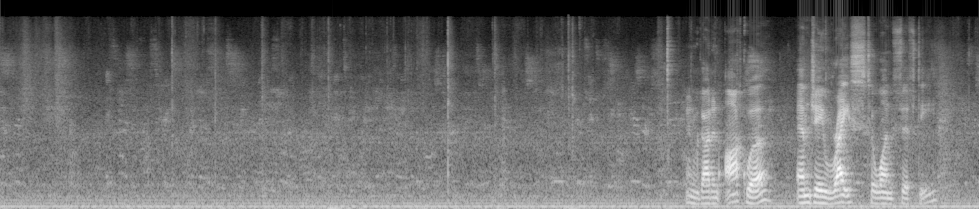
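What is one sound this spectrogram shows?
Trading cards shuffle and slide against each other.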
